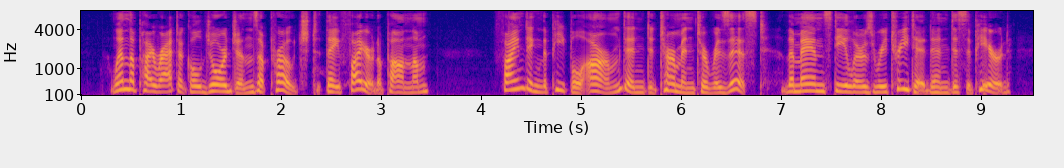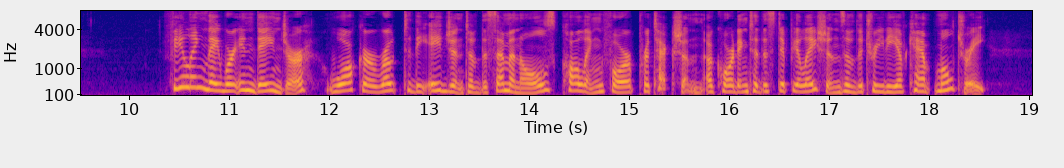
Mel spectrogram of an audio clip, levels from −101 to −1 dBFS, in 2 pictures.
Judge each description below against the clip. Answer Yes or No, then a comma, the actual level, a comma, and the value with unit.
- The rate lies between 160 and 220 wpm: No, average, 150 wpm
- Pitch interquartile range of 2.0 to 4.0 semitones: No, average, 4.5 semitones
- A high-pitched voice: Yes, high, 220 Hz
